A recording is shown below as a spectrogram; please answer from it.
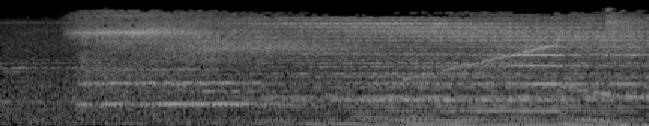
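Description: Transrapid maglev train passing, a smooth rising whoosh and hum that swells from near quiet into a loud sustained roar with tonal whines and a sweeping pitch glide, no voices.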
